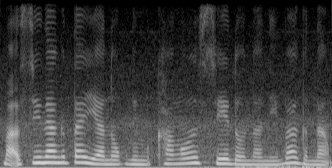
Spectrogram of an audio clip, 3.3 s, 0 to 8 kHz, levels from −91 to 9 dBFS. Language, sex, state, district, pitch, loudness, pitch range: Garo, female, Meghalaya, South Garo Hills, 220 Hz, -17 LUFS, 195-260 Hz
